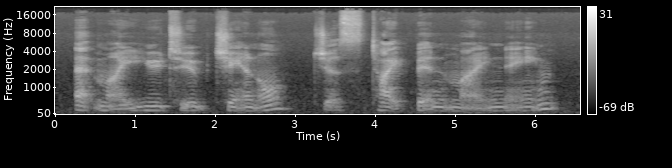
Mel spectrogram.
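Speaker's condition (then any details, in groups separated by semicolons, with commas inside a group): Essential tremor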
